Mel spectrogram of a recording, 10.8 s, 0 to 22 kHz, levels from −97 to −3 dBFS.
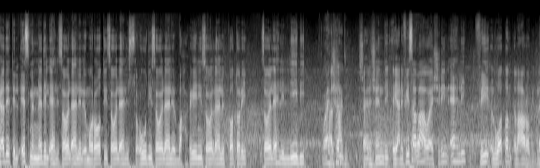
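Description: From 3.62 s to the end, the audio shows channel delay (comb filtering). One channel is late by about a single sample, roughly 0.02 ms, and summing the two to mono cancels content at a first notch near 20 kHz. With the notch that high, the effect is a gentle dulling and loss of air rather than obvious hollowness. A spectrogram shows the top band fading from 3.62 s onward, while the waveform looks almost unchanged.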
